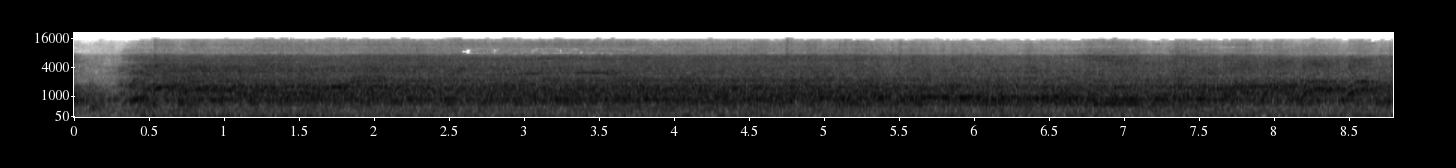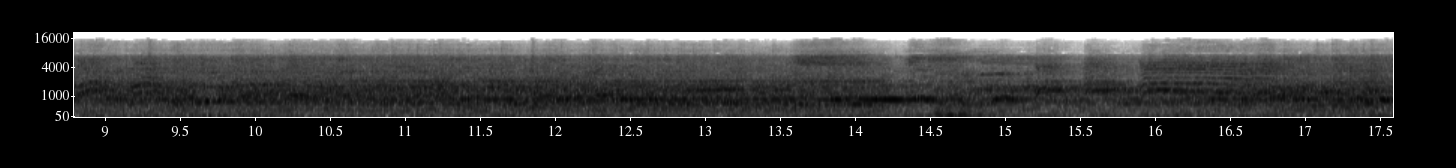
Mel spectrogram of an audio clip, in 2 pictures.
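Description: A crowd cheering and shouting, many voices at once and without a break, with music playing underneath.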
